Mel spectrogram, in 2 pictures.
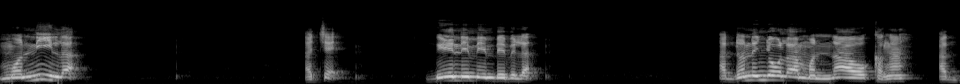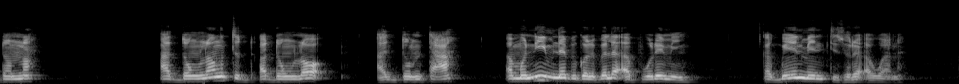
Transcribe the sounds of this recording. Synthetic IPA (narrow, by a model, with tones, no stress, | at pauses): mɔ˨nːiː˦la˦ | a˨t͡ʃɛ˦ | ɡ͡beː˦nːɪ˦mɪ˦n˦be˦bɪ˦la˦ | a˨dɔ˦nːɪ˦ɲɔ˦ɣla˦mɔ˨nːaː˦wʊ˦ka˨ŋa˦ | a˨dʊ˨nːa˦ | a˨dʊ˨ŋlɔ˦ŋ˨a˨dʊ˨ŋlɔ˦ | a˨dʊ˨nta˨˦ | a˨mɔ˨nːiː˦mɪ˨nɛ˦bɪ˨ɡɔ˨lɪ˨be˦la˦ʔa˨pu˨ɾe˦mɪ˨ŋ | ka˨ɡ͡bɛː˦n˦mɪ˦ntɪ˨so˨ɾe˦ʔa̰˨wa̰ː˨na̰˨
